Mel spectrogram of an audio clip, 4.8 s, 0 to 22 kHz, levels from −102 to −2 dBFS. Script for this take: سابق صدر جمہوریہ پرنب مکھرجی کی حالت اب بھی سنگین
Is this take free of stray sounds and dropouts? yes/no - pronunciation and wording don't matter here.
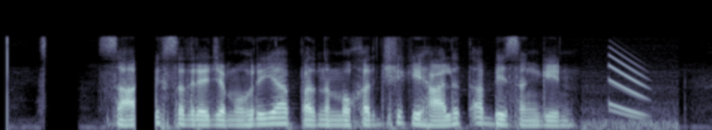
no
